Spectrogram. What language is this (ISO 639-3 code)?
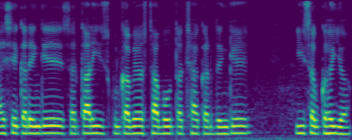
mai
